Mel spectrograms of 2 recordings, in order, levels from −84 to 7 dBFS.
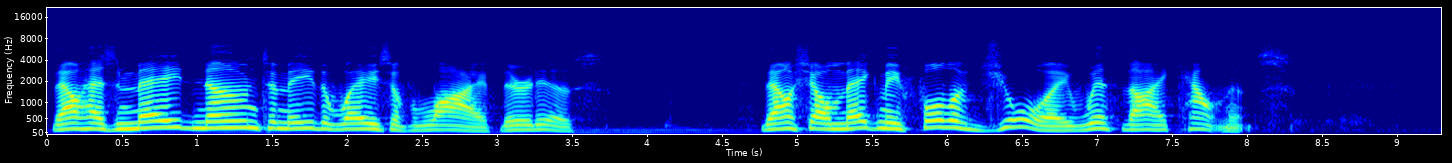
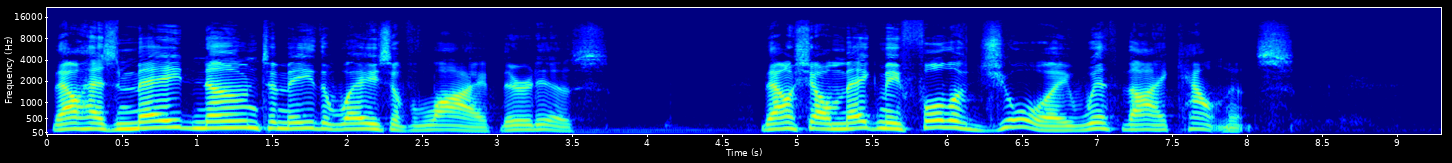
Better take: second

